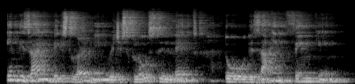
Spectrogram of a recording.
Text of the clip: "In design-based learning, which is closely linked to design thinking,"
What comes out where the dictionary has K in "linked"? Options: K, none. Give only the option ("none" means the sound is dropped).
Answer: none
